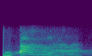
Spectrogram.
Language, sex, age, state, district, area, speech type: Urdu, male, 60+, Bihar, Supaul, rural, conversation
